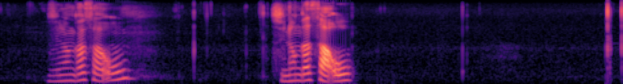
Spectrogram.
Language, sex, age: Venda, female, 26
